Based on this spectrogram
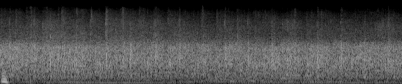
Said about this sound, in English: Please thank him for doing that, and enjoy his wonderful gifts. So get an applause.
